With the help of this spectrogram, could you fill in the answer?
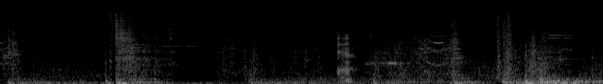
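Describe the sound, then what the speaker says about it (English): Gunfire in a vehicle combat video game comes as several short, punchy bursts spread across the moment, mixed with thuds and rumbling, while a person talks over it. "need to stop shooting"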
